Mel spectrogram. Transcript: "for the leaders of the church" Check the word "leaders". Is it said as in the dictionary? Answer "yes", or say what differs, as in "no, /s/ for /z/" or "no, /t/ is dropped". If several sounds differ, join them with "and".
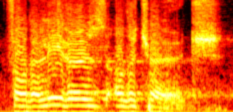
yes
